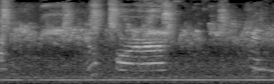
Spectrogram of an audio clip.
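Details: Pet African grey parrot on a chair, talking to himself: a speech-like vowel with rich stacked harmonics held about half a second between softer muttered inflections, a continuous low hum underneath.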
